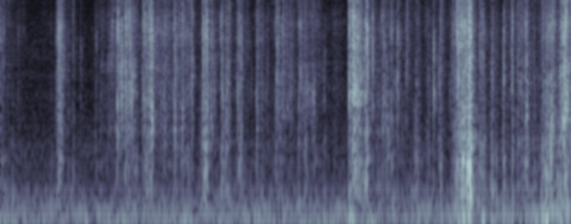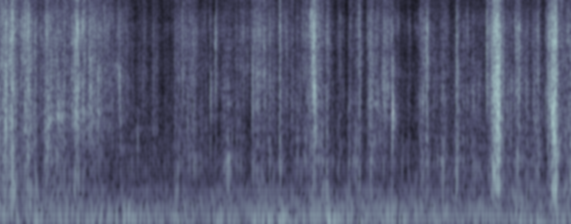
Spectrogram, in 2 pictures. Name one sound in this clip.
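Foil wrappers crinkle and rustle as they are torn open by hand.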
